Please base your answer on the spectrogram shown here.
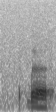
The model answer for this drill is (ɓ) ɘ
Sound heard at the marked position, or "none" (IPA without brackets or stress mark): ɓ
